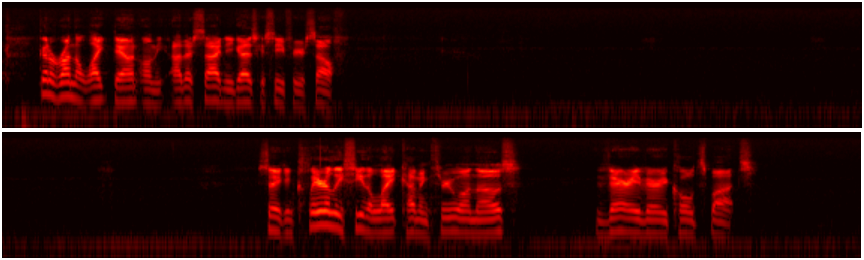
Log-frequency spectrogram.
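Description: A man speaks calmly and close up, in pauses.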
